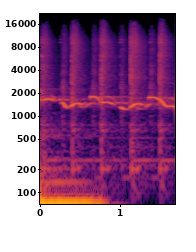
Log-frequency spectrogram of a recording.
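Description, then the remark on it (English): A clear, sustained whistled melody glides gently up and down over a musical backing with steady drum hits and deep bass, the whistle sitting prominently in front throughout. “Whistle. Whistle to the world and now I'm flying away.”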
